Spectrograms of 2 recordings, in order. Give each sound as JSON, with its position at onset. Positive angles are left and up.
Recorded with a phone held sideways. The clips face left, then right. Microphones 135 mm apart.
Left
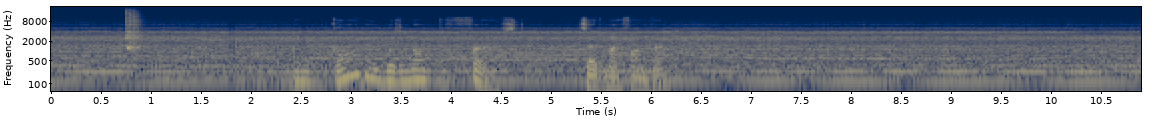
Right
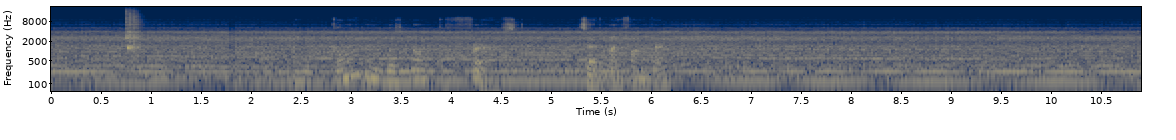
{"t": 0.7, "sound": "a camera shutter", "side_deg": -10, "distance_m": 4.0}
{"t": 2.4, "sound": "a man speaking", "side_deg": 20, "distance_m": 0.6}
